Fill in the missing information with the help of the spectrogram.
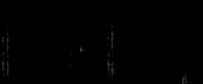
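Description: A genuine MAC plastic lipstick cap is tried on a fake MAC lipstick, giving a series of light, dry plastic clicks and ticks spread across the clip, ending in a louder, fuller knock. The cap does not fit the fake, whose plastic looks cheap, and the mismatch is audible in the clicks.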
